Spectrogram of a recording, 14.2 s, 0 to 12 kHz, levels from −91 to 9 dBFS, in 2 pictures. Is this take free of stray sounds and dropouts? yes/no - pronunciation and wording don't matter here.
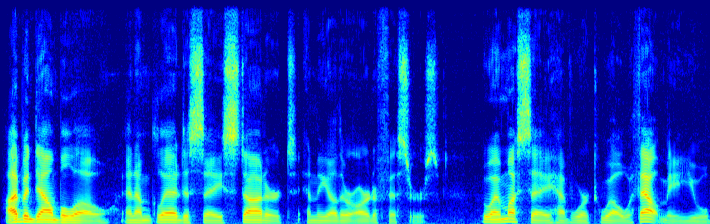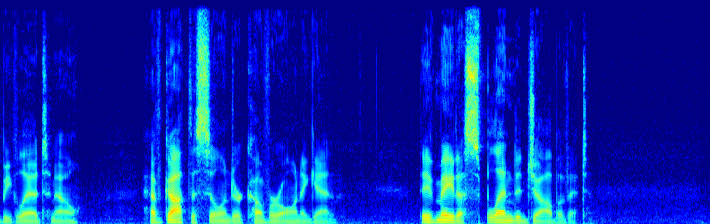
yes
